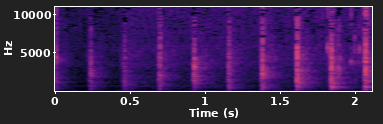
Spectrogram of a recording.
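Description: A hand slaps soft trousers in a quick, steady rhythm, about nine muffled pats that grow slightly louder toward the end, with no voices.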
